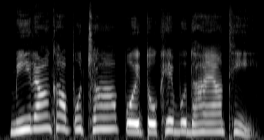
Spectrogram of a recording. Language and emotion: Sindhi, neutral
